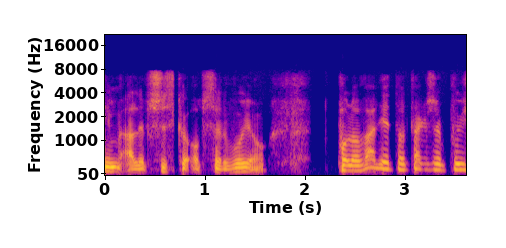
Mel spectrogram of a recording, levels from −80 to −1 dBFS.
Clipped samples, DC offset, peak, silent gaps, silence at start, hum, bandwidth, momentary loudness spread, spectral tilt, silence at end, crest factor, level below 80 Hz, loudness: under 0.1%; under 0.1%; 0 dBFS; none; 0 s; none; 8.2 kHz; 17 LU; -5.5 dB/octave; 0 s; 18 dB; -52 dBFS; -18 LUFS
